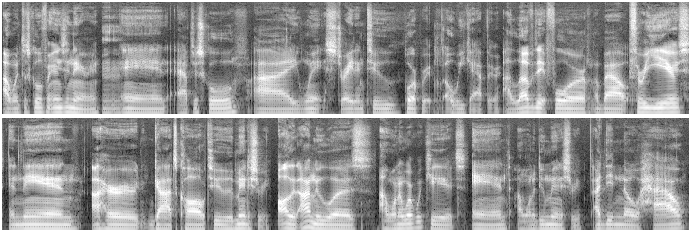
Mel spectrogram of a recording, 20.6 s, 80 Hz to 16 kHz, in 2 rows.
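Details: Adult man who has stuttered since age 5, speaking on a podcast; stuttering.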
